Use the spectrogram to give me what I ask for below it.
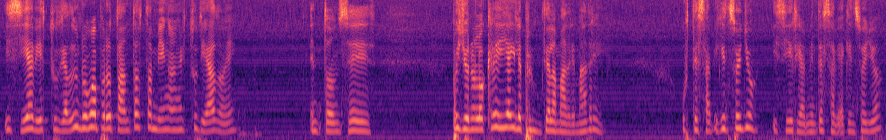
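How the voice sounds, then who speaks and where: Warm-voiced Puerto Rican nun. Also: female voice, mid-range voice, fairly quick. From Puerto Rico. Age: 50s. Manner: animated storyteller, often addresses listeners directly. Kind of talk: personal testimony in an interview.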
